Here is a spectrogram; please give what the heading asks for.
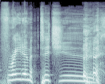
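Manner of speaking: mock-grand echo. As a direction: stretch it into a mocking proclamation. Mocking echo of the quote.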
